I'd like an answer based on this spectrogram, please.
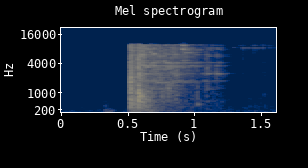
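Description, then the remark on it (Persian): A vase smashes in one sudden crash, a bright burst of shattering glass or ceramic with tinkling fragments that ring on for about half a second before fading. “حالا دیگه واسه من گلدون میزنی میشکنی ها؟”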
